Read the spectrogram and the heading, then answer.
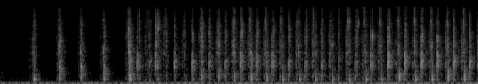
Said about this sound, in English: so you'd put a playing card in it, and you'd like clothespin it to like a, a, a solid piece of metal that doesn't move, and as your bike rotated, the card would like uh bend a little bit from the wheel turning, and then the pressure would let it go.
